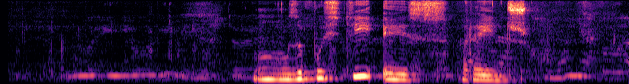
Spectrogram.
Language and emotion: Russian, neutral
